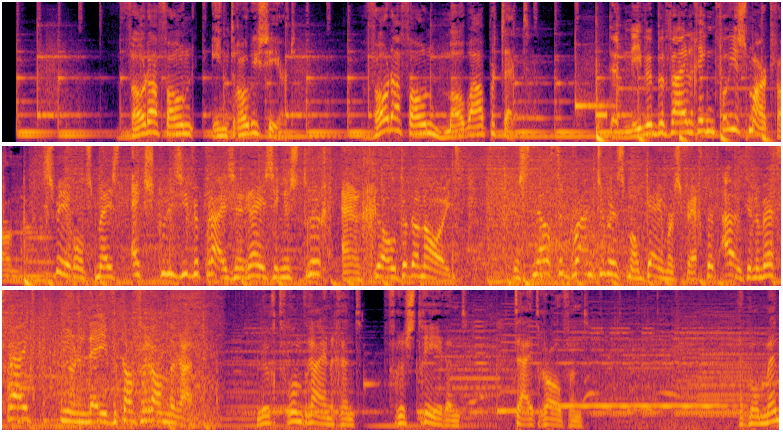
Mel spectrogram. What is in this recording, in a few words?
Dutch Commercial; VOICEFOX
